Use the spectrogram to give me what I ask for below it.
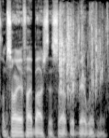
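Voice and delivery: ordinary talk, nothing marked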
